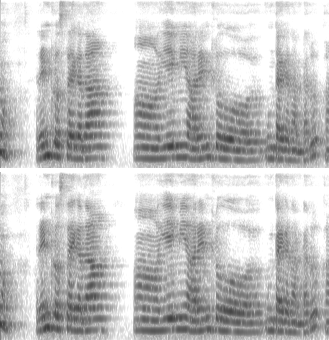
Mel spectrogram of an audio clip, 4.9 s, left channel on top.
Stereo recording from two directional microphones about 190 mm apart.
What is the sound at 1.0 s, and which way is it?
Speech, 10° right (ahead or behind).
